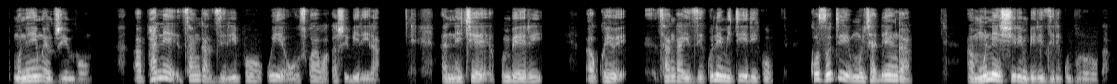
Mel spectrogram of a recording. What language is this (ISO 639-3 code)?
sna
